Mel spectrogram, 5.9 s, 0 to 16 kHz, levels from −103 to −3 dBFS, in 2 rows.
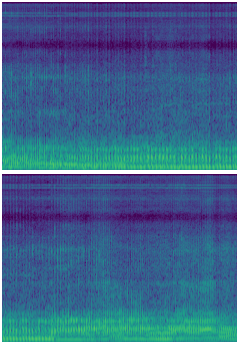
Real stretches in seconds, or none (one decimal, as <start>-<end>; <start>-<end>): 0.8-3.3; 5.4-5.9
